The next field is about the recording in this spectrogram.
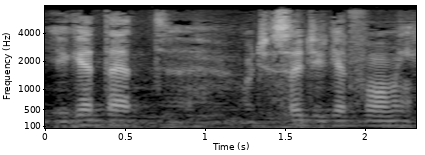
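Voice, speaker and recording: Shifty petty crook, 1940s radio drama: forceful sharp tone, stammering evasions, dull archive recording. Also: male voice, medium pitch, monotone, brisk. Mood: shifty, stalling. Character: nervous small-time crook and ex-convict, evasive shakedown artist.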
